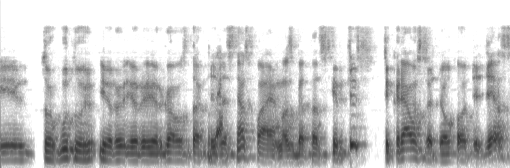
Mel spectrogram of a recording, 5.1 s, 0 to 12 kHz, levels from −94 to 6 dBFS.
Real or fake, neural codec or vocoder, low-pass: fake; codec, 16 kHz, 8 kbps, FunCodec, trained on LibriTTS, 25 frames a second; 7.2 kHz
